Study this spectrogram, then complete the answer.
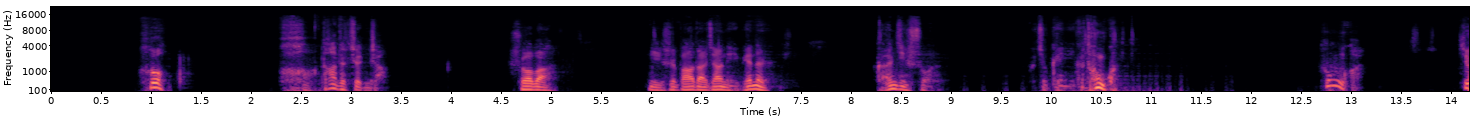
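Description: A young man speaks calmly and coolly, close by.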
